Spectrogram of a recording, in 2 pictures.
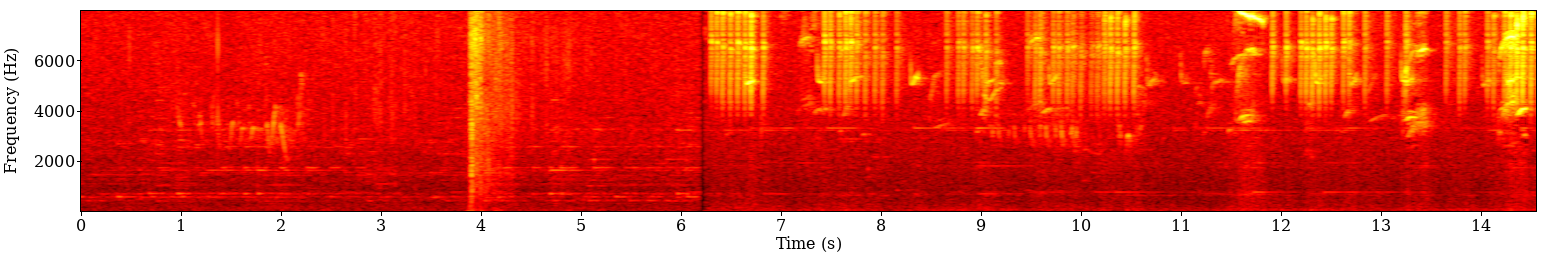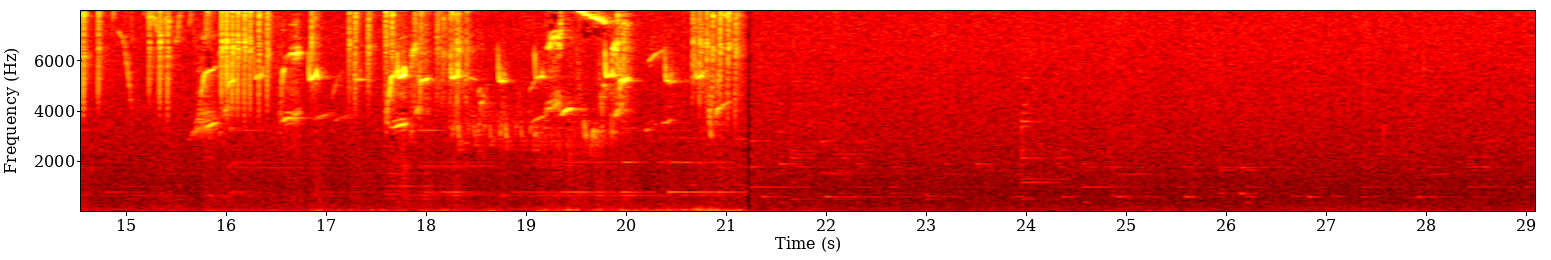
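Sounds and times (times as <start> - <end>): small birds singing: 0.0 - 21.3.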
